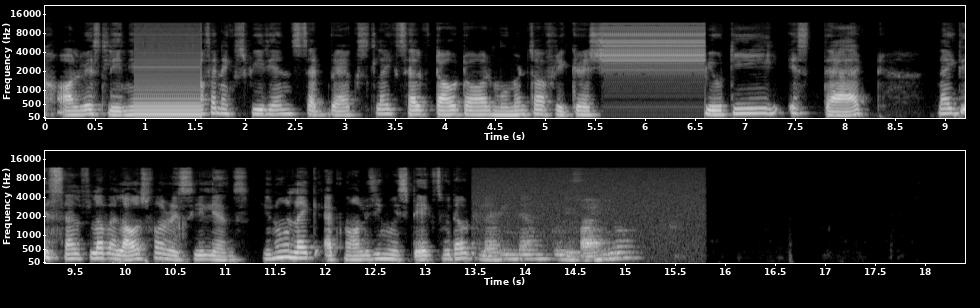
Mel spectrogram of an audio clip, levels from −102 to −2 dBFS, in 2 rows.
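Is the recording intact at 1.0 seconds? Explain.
No. At 1.0 seconds the speech is caught in a system hang loop running from 0.9 to 1.56 s. The machine or its audio driver stalled while the sound hardware kept replaying the same ring buffer. One 20 ms slice repeats 33 times. At that 50 Hz rate it fuses into a steady, flat buzz. About 0.7 seconds of real speech is lost. Normal audio returns with "experience setbacks like".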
